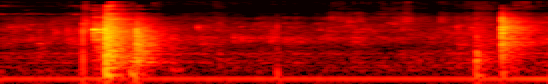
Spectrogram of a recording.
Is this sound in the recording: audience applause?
no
